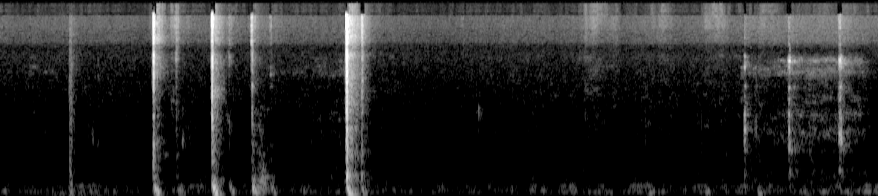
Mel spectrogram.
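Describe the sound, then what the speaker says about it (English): Sparse keystrokes on a computer keyboard: a few sharp, close clicks in an uneven rhythm, with short pauses between bursts, in an otherwise quiet room. "We want to type in lambda."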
